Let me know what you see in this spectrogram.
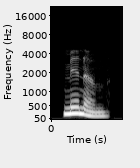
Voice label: "minim", English

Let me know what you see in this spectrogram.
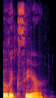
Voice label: "elixir", American English; ɚ - əɹ

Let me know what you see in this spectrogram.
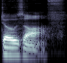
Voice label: "doze off", phrasal verb; English

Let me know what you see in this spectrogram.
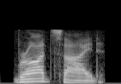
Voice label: "broadside", English

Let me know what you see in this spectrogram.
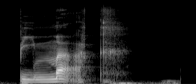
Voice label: "pima'q", Quiché; gruesos(plural predicativo); thick(plural predicative)

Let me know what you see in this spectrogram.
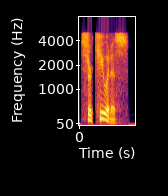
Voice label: "circuitous", English

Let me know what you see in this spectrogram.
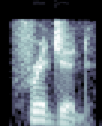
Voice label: "frigid", English; adjective

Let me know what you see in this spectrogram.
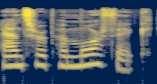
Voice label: "anthropomorphic", American English; ɔːr - ɔː

